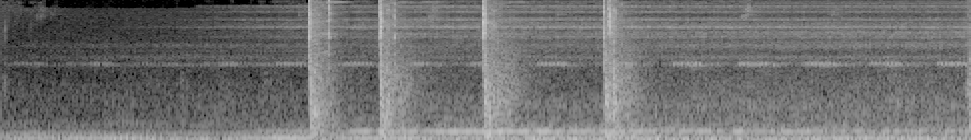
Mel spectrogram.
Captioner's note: hammering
